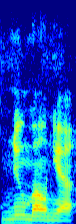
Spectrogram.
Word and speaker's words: pneumonia: two more years but by the way that's pneumonia Matt I've heard it pronounced both ways yes but that's the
